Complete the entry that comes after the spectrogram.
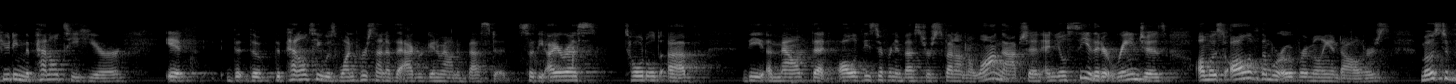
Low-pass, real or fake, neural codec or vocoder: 7.2 kHz; real; none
